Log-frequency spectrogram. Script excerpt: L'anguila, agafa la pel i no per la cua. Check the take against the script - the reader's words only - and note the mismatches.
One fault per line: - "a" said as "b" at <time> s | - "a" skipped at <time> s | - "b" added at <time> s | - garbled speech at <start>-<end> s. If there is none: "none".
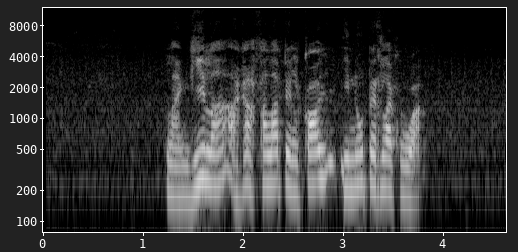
- "coll" added at 2.7 s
